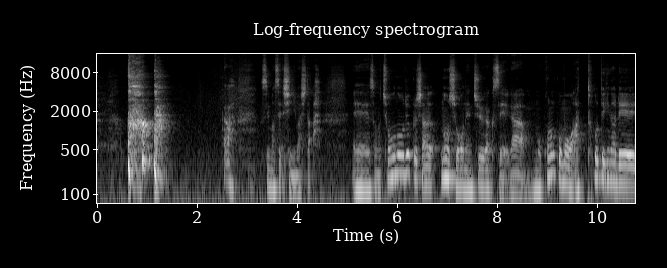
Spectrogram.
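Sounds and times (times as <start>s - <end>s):
throat clearing: 0.6s - 1.6s, 2.5s - 2.9s
speech: 2.5s - 10.7s.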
